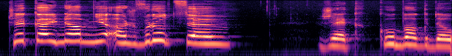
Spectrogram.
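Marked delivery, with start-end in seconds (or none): 0.1-1.7 raised, higher-pitched character voice; high character call; calling out to a companion. A narrator's reading. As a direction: call it out as the miner, pitched well up. Miner calls to his horse.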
